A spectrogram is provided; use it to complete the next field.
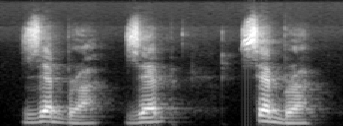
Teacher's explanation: American English, they use that long vowel sound, E, zebra. We use the short one in British English, zebra, zebra, stress on the first syllable.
